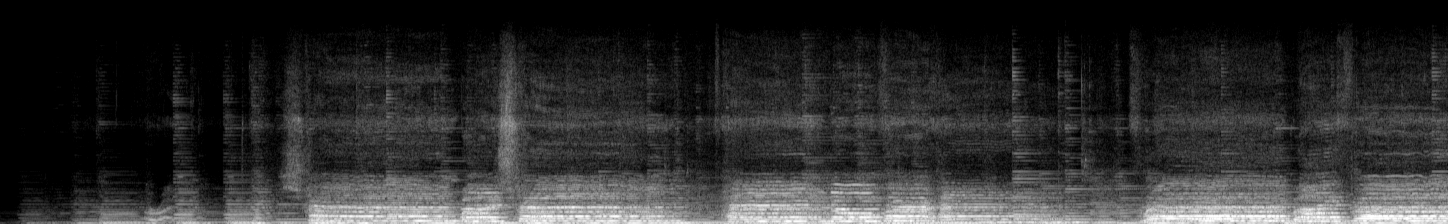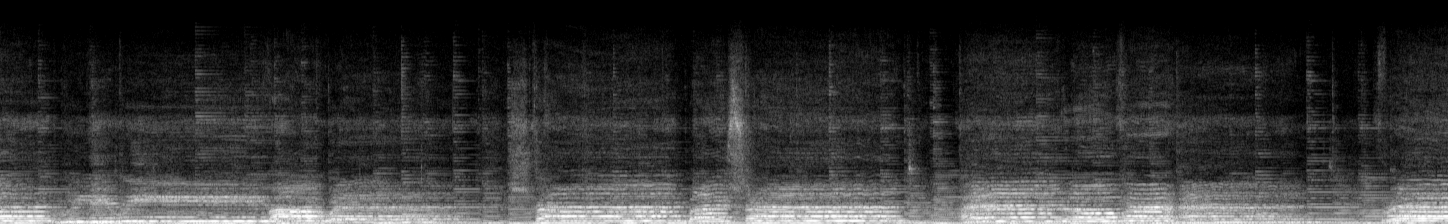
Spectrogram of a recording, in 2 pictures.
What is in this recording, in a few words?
English Spanish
